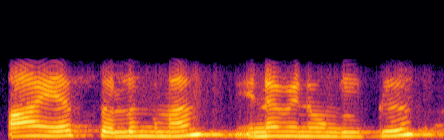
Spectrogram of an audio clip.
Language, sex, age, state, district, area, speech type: Tamil, female, 30-45, Tamil Nadu, Ariyalur, rural, conversation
